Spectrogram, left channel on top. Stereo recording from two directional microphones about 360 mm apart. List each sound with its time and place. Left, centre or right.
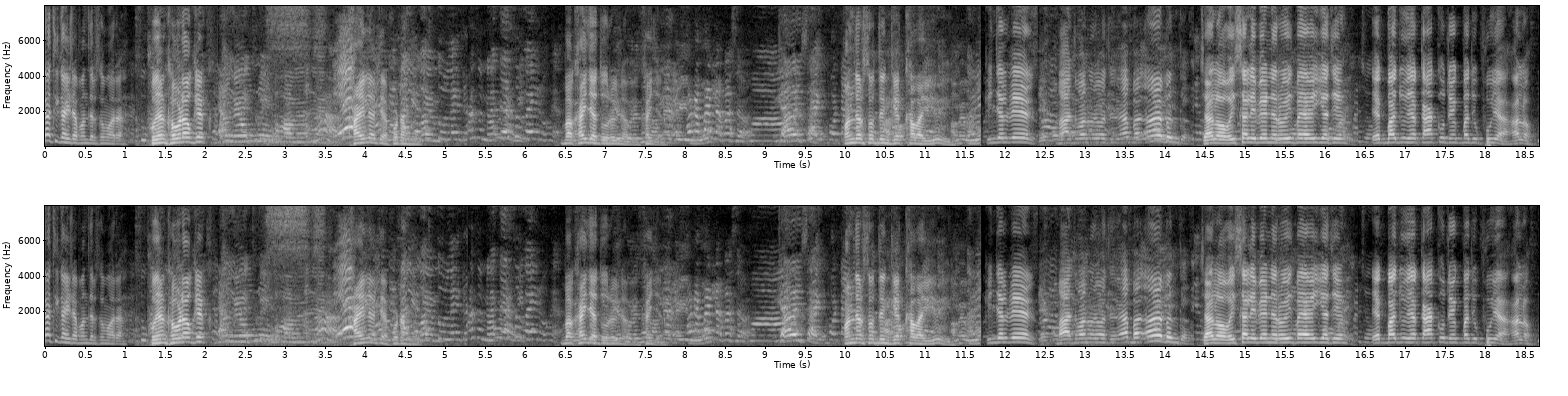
0.0 s a man's voice: centre
3.7 s speech: centre
6.5 s a man's voice: centre
9.2 s a sound: right
10.0 s a man's voice: centre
